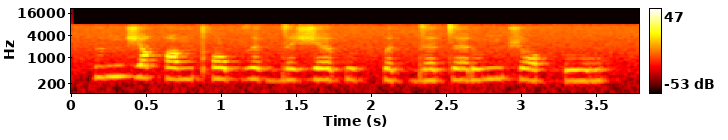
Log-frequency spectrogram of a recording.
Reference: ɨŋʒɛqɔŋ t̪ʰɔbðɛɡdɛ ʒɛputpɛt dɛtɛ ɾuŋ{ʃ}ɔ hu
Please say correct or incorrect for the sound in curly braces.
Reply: correct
